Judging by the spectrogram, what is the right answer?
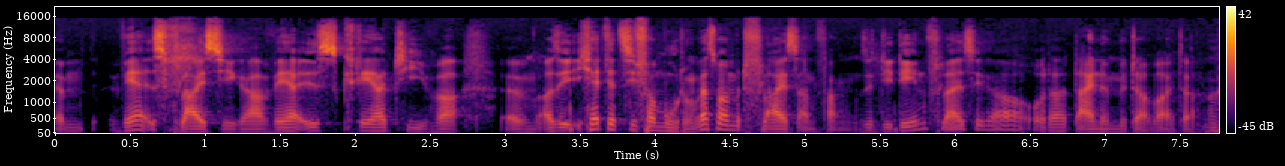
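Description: Man's fairly low voice with very wide pitch swings at a fairly quick pace, over noticeable background noise. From East Frisia, northern Germany. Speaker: podcast host. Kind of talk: interview.

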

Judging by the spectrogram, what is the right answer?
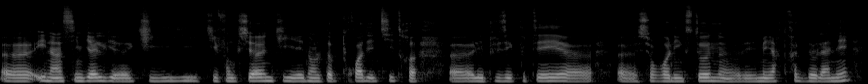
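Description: In a very clean recording with a silent background, a woman speaks very slowly in a very deep, low pitch, her tone dark and mellow and her intonation flat and monotone. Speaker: record label executive. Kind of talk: interview conversation.

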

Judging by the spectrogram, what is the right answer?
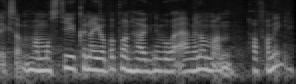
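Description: Over noticeable background noise, a woman talks very fast in a medium pitch. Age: 30s. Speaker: chef. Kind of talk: casual chat.

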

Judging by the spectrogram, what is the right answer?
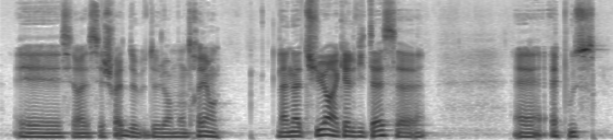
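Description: Pausing often and at length, a man talks at a fairly slow pace in a fairly low voice with ordinary pitch variation. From France, Touraine (Loir-et-Cher). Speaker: former software engineer turned baker. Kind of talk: casual interview chat. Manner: halting, frequent hesitations.

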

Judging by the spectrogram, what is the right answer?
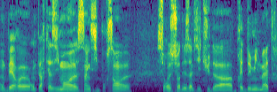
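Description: Against noticeable background noise, a man speaks very slowly in a flat monotone. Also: medium pitch for a man. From Réunion. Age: 30s. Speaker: former Olympic triathlete, trail runner. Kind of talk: casual chat. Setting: outdoors in the mountains.

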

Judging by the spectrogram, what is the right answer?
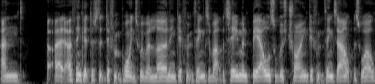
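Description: Over a very clean recording with a silent background, a man speaks at a very fast pace in a fairly high, monotone voice with flat intonation. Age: young. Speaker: football podcast panelist. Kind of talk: casual chat.

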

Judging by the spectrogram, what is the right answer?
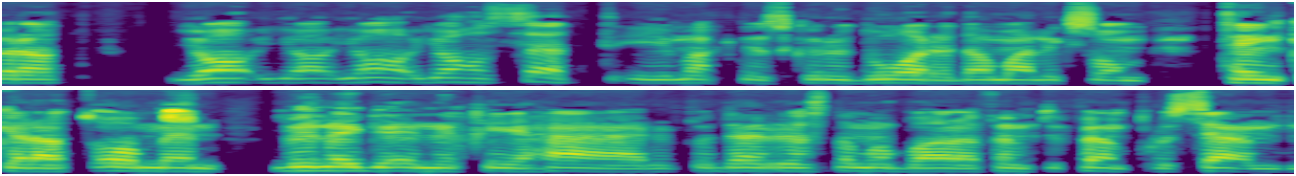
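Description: A monotone, flat delivery at a fairly slow pace. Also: man, fairly high pitch for a man. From Sweden, Stockholm (Tensta). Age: 30s. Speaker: politician. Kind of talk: casual interview. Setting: live audio room (Clubhouse).

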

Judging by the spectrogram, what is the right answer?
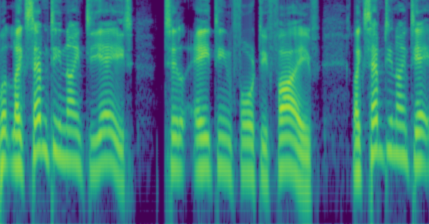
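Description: A man speaks with a Cork accent and very wide pitch swings. The sound is dry and close with no echo, in a very clean recording with a silent background. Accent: Cork Irish. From Ireland, Cork. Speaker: access programme student discussing Irish history. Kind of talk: casual chat.

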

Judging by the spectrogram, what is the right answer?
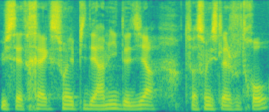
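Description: The man's voice is fairly low and delivered in a flat monotone. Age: 20s. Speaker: podcast listener sharing experiences. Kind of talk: casual chat.

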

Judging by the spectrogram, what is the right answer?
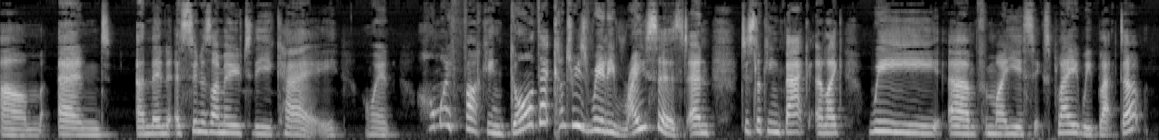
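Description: A woman with an Australian accent speaks at a moderate pace in a medium pitch, her intonation lively. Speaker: comedian and podcast host. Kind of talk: casual chat, comedic interview. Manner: joking, irreverent, animated.

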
